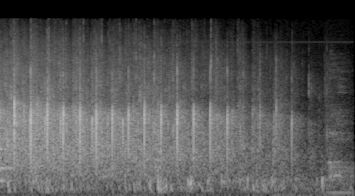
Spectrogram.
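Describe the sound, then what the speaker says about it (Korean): A youth talk-concert audience claps to welcome a speaker to the front, a dense patter of many hands with sharp individual claps standing out, steady at first and then tapering off near the end. "여러분 다시 한번 큰 박수로 우리 김경수 위원장님 앞쪽으로 모시도록 하겠습니다."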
